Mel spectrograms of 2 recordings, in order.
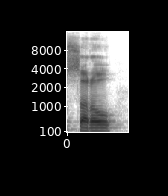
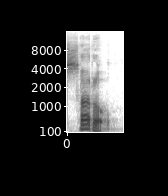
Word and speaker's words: subtle: which is an adjective pay attention to the difference between the pronunciation of subtle and its spelling there is a silent B in this word it means unnoticeable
